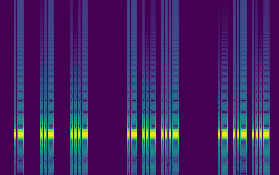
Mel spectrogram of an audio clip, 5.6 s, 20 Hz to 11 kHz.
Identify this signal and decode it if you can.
Morse code, heard as a keyed tone, about 31 wpm, spaced as for 25 wpm, 800 Hz. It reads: AUV AUV AUV
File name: Difficult Combos / Difficult Combos-mp3s / AUV ShortRun @30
